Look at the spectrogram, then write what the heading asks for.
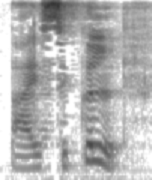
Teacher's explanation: bi is stressed syllable si is unstressed kal is also unstressed so by sickle bicycle so stressed syllable followed by two unstressed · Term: ductile meter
